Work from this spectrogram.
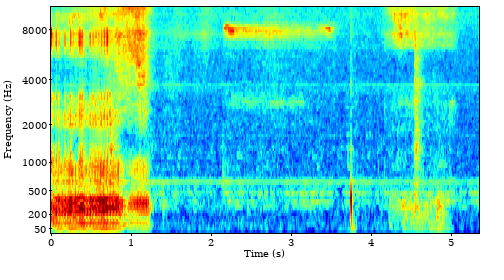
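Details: House cat asleep on a pillow at home after a fun day, snoring: one deep, rasping snore in the first second, then quiet breathing with a thin whistle-like tone and a soft click.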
